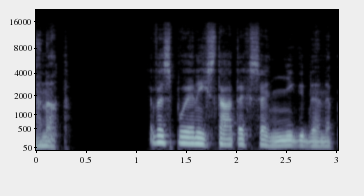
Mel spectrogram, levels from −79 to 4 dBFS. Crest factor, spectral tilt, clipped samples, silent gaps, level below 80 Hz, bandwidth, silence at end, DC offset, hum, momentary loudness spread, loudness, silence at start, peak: 20 dB; -5 dB/octave; under 0.1%; 0.57-1.08 s; -48 dBFS; 16 kHz; 0.05 s; under 0.1%; none; 7 LU; -25 LUFS; 0 s; -6 dBFS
